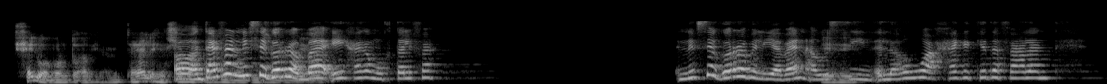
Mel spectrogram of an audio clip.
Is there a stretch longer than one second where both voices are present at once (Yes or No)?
Yes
